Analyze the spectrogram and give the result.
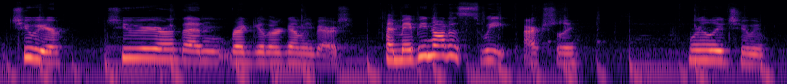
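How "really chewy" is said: ordinary talk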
